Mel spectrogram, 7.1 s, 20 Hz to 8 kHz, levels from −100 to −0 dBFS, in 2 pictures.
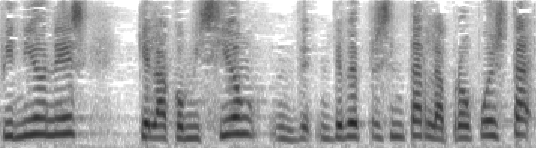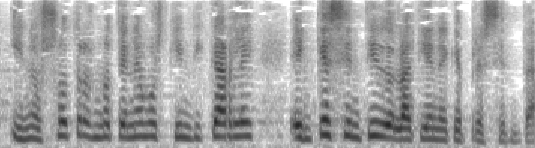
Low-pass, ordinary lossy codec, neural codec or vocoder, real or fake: none; none; none; real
